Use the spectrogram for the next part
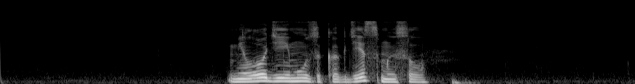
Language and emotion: Russian, neutral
